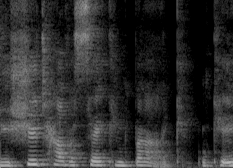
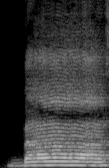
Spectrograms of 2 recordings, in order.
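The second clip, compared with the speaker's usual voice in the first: long, raised baa; bleating sheep; 4 dB louder than usual. Acted. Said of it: "said the sheep".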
